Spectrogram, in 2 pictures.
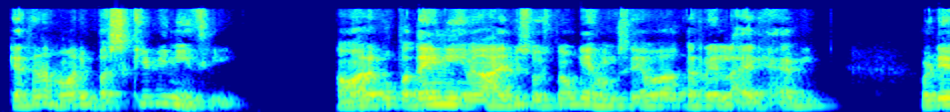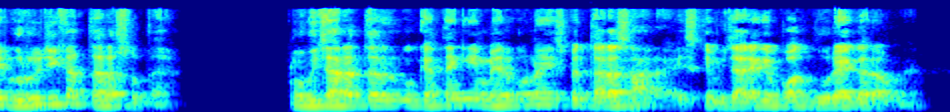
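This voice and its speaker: A devotee shares a personal experience as a storytelling testimony, speaking conversationally and acting out dialogue with his friends. His voice sits at medium pitch, and the recording has a roomy echo.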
